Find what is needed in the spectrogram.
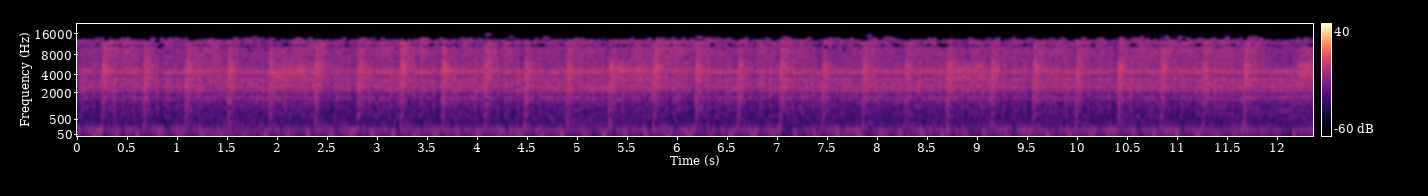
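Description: Death metal band playing live: heavily distorted guitars and bass over a fast, even kick-drum beat. The drumming stops just at the end, leaving a held guitar chord ringing.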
